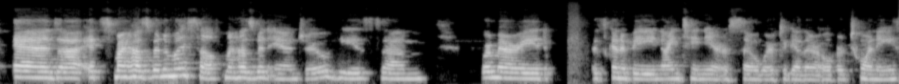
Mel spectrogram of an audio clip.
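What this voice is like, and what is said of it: New York accent. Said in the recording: “I'm from New York. So you'll get the accent”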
